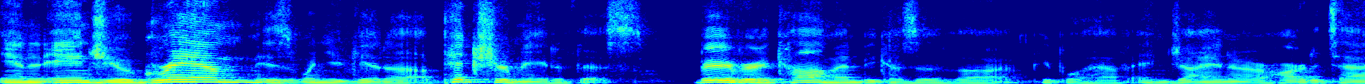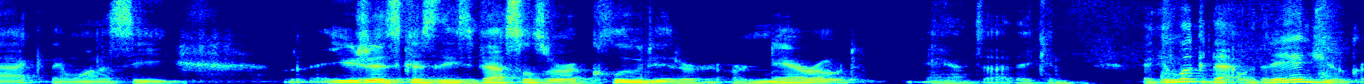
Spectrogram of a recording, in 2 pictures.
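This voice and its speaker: A man at a fairly quick pace, somewhat breathy, with big swings in loudness, ordinary pitch variation and audible room echo. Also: medium pitch for a man. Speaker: college anatomy instructor. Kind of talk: recorded review lecture. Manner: fast; casual, with fillers.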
